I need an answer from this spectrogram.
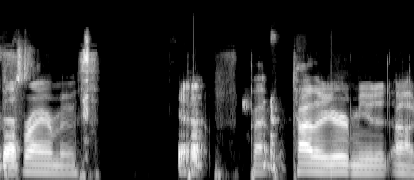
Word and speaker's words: Freiermuth: Pat Freiermuth or something like that. Freiermuth. Yeah. Tyler, you're muted. Oh, never mind. Okay, yeah. How do you say it again? Pat Freiermuth.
